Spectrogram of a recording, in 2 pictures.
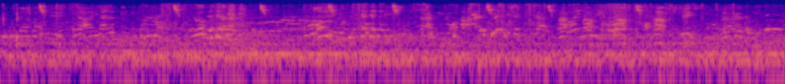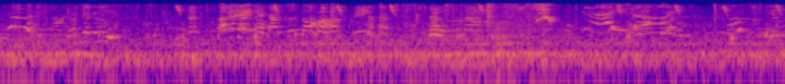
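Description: Small birds chirping: many short, high calls scattered throughout, over a faint steady low hum.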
